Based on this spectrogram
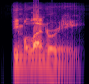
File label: "Bimillenary", American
